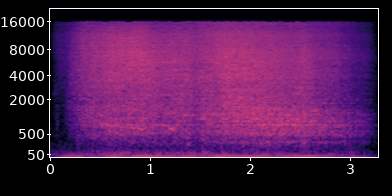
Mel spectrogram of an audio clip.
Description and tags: Balloon-Inflate-19
Balloon inflating. Recorded with Zoom H4
balloon, inflate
